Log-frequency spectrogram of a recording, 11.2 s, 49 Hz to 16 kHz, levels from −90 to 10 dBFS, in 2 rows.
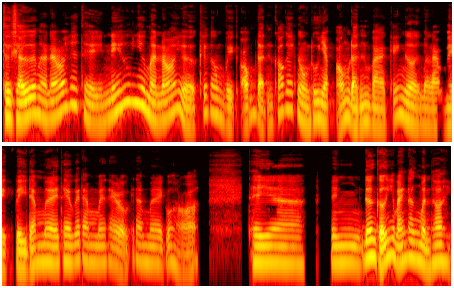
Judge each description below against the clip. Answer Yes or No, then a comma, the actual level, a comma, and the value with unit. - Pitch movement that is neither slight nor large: Yes, average, 3.8 semitones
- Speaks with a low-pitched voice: Yes, low, 130 Hz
